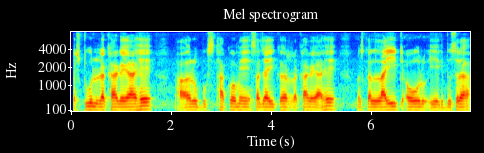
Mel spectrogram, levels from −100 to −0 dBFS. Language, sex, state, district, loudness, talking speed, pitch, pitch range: Hindi, male, Odisha, Malkangiri, -18 LUFS, 140 wpm, 110 Hz, 110-115 Hz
